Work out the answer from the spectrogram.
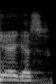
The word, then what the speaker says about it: Villegas: Alderman Villegas, I'm mispronouncing his name. Villegas.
